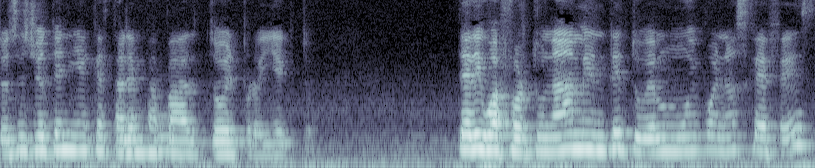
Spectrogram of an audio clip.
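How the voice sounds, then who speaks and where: In a Mexico City accent, a woman speaks at a fairly high pitch and a moderate pace with ordinary pitch variation. Audible room echo surrounds her voice. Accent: central Mexican Spanish (Mexico City). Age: 30s. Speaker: real estate agent, trained architect. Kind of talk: interview, personal story. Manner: calm, relaxed.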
